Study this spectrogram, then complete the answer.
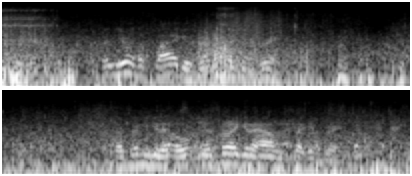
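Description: People talk nearby, heard over the wind.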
